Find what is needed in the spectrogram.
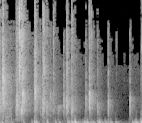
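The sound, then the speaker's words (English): Lecture audience applauding a visiting speaker: quiet, uneven hand claps in a scattered patter with brief gaps. “So let's give a round of applause to our visitor from Montana.”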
